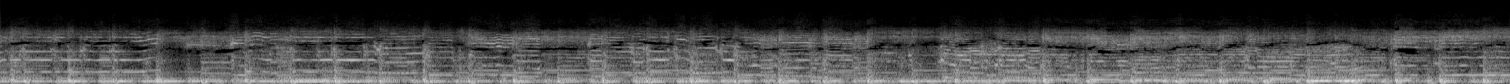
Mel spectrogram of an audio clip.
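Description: Live rock band playing an instrumental blues-rock passage, electric guitar lead over bass, drums and keyboards.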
